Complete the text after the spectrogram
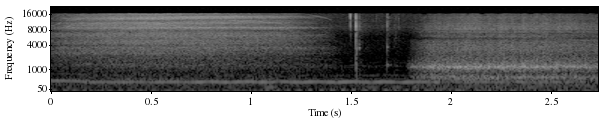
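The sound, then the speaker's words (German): Deep, strong breaths during a guided relaxation, heard as a soft breathy rush over a steady low hum, growing slightly louder and brighter toward the end. “Und nimmst jetzt noch ein paar ganz kräftige Atemzüge.”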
